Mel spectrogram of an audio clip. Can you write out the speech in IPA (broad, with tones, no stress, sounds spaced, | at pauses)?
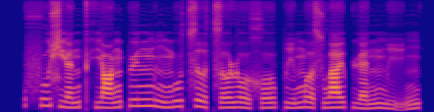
f u˥ ɕ j ɛ˧˥ n pʰ j ɑ˧˥ ŋ p y˥ n m i˨ ŋ m u˥ t͡s ɹ̩˥˩ t͡s ɤ˥ ɻ o˥˩ ʊ̯ x o˥ ʊ̯ p i˧˥ m ɤ˥˩ s w a˥ ɪ̯ p ɥ ɛ˧˥ n m ḭ˨˩˦ ŋ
